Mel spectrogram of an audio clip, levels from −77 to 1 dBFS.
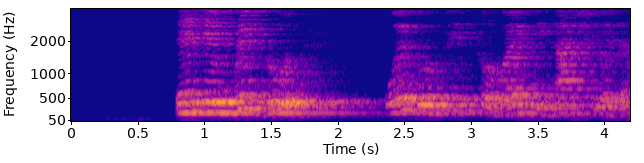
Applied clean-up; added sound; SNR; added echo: none; none; none; reverberation time 1.3 s.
